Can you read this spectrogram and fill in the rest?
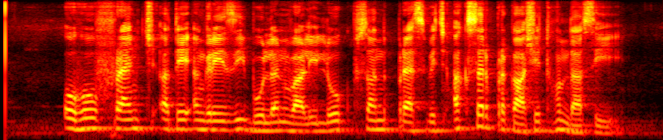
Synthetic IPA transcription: ʊɦoːpʰɾɛ̃ɲt͡ʃət̪eːʔə̃ŋɡɾeːziːboːlənʋaːɭiːloːkpə̥sənd̪pɾɛsʋɪt͡ʃəksəɾpɾəkaːʃɪt̪ɦʊ̃nd̪aːsḭː

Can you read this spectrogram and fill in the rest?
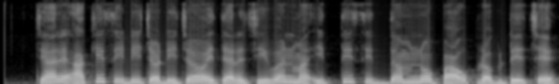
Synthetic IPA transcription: tjaɾeʔakʰisiɖit͡ʃəɽid͡ʒəʋajt̪jaɾed͡ʒiʋənmã̰ʔit̪ːisid̪ːəmnobʱaʋpɾəɡʈet͡ʃʰe

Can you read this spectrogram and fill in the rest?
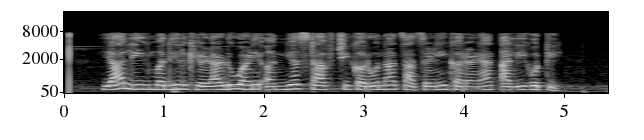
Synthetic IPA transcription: jaliːɡməd̪ʱiːlkʰeɭaɽuːaɽ̃iʔənjəsʈaft͡ɕiːkəɾonat͡sat͡sɳ̃iːkəɾɳjat̪aliːɦot̪iː

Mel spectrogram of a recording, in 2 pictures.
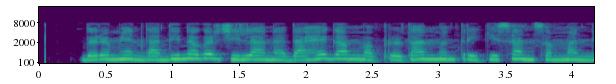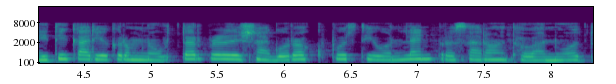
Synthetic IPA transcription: d̪əɾmjanɡãnd̪ʱinəɡəɾd͡ʒilːanad̪aɦeɡamːãpɾəd̪ʱanmənt̪ɾikisansəmːanːit̪ikaɾjəkɾəmnuut̪ːəɾpɾəd̪eʃnaɡoɾəkʰpuɾt̪ʰiɔnlainpɾəsaɾəɳ̃t̪ʰəʋanũɦət̪ũ̥

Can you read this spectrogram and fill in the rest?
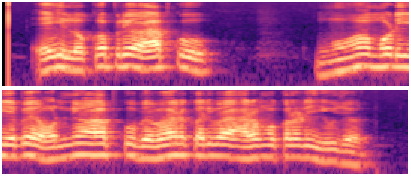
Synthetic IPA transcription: eɦilokɔpɾijɔapku | muɦɔmoɽiebeɔnjɔapkubjɔbɔɦaɾɔkɔɾibaːɾɔmɔkɔlɔɽ̃ijud͡ʒɔɾ

